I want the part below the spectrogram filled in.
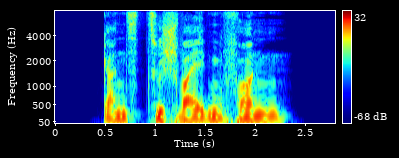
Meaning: not to mention, to say nothing of
- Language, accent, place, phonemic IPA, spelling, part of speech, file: German, Germany, Berlin, /ˌɡant͡s t͡su ˈʃvaɪɡən fɔn/, ganz zu schweigen von, conjunction, De-ganz zu schweigen von.ogg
